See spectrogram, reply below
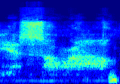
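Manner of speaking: very quiet, slow, secretive hushed whisper. Retelling what the friend on the boat said: imitating a whisper. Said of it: "he totally whispered it to me".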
